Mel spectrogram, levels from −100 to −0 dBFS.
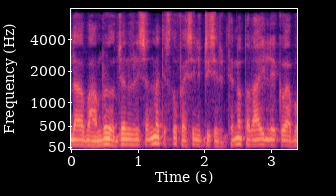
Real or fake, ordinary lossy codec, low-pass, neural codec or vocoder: fake; AAC, 48 kbps; 7.2 kHz; codec, 16 kHz, 2 kbps, X-Codec, WavLM features, trained on Multilingual LibriSpeech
